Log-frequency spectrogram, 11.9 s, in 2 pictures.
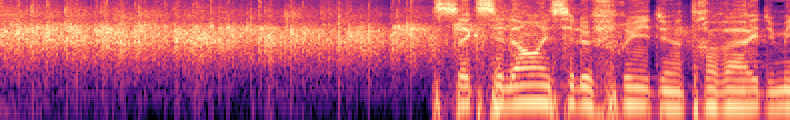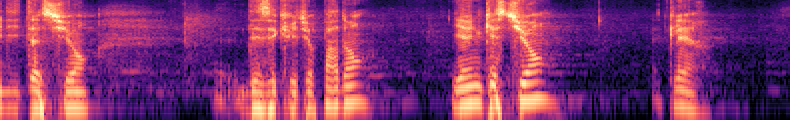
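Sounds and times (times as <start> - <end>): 
audience applause: 0.0 - 5.7
speech: 3.3 - 6.9, 7.6 - 10.2, 10.8 - 11.3.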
